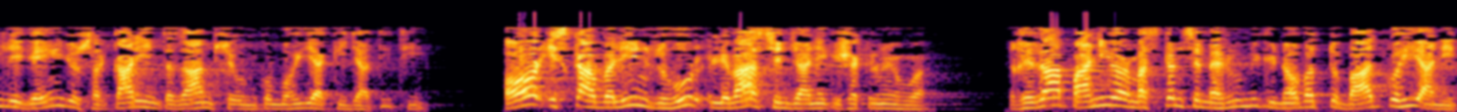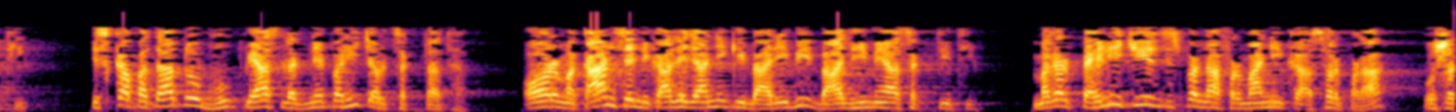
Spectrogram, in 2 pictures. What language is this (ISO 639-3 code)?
urd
